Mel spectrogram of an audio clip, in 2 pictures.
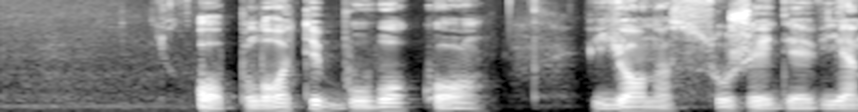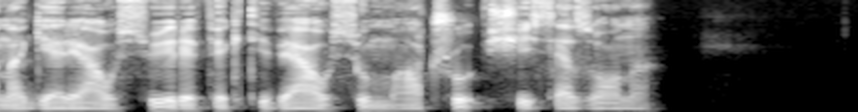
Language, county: Lithuanian, Panevėžys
